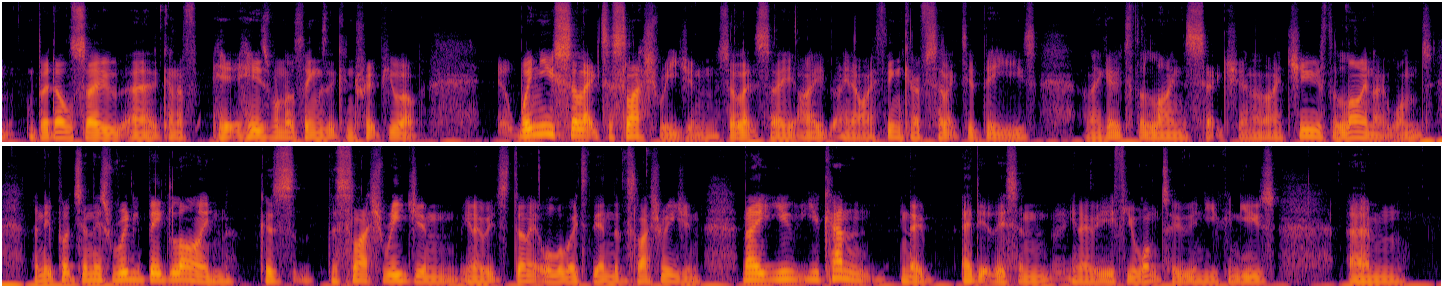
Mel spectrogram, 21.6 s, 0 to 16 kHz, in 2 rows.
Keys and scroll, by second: 19.7 alt+shift+Left, 20.3 alt+shift+Left.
